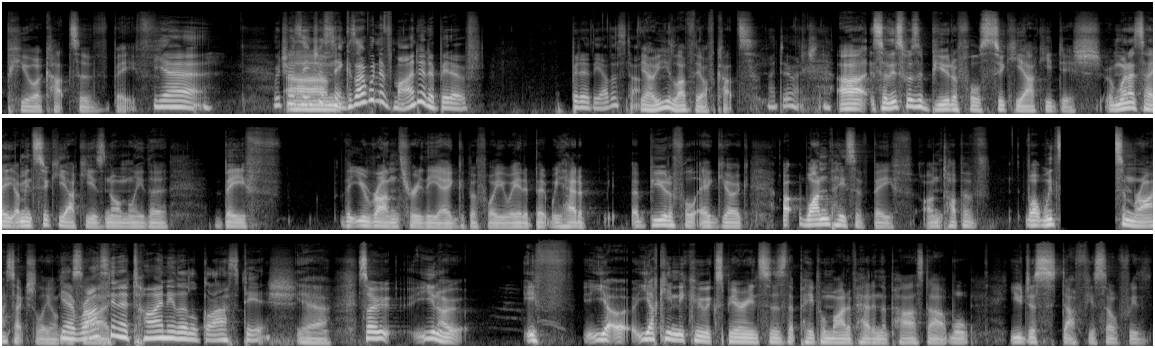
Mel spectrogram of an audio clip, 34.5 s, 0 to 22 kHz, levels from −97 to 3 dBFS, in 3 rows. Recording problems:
audio cutting out; at 22 s for 0.5 s

